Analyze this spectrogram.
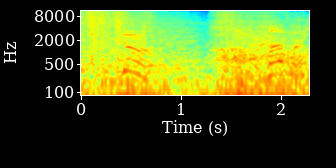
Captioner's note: wincing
